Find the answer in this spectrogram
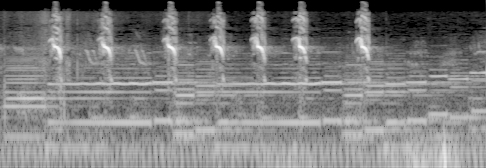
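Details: Baby chicken chick chirping while looking for its mother hen: seven loud, high, downward-sliding peeps, roughly every half second, over steady musical tones in the background.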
